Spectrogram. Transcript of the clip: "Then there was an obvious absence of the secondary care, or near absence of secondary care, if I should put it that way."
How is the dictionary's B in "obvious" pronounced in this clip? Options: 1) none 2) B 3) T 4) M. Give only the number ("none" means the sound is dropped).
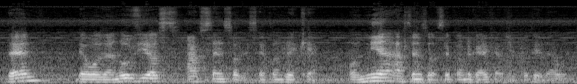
1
